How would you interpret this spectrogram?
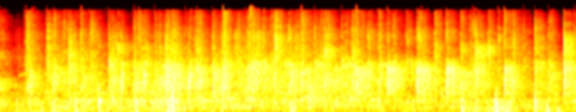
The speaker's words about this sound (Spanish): Pues le damos la palabra a nuestro compañero y lo recibimos con un aplauso.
